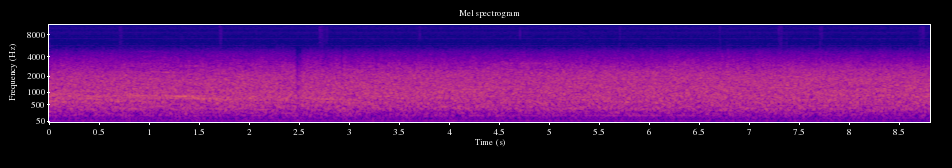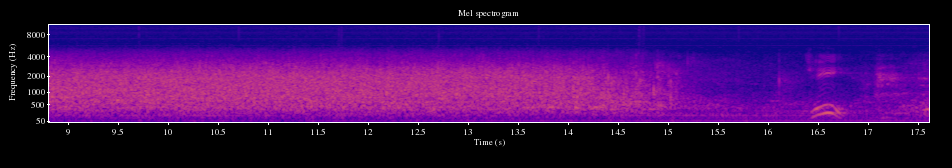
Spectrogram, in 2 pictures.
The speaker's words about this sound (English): Thank you very much for your wonderful applause. I might say that it has almost amounted to an ovation, and I'm very proud that you think enough of me and of our panel members to give me that kind of a reception when the show first starts.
